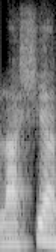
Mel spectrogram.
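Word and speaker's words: La Silla: 그 스페인을 잘 보신 영어발음 하시면서 신라 라고 말씀하시는 분도 있지만 은 그 정확한 발음을 라씨 아 라고 읽는 게 맞고요 맛이야 라고 하는 그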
